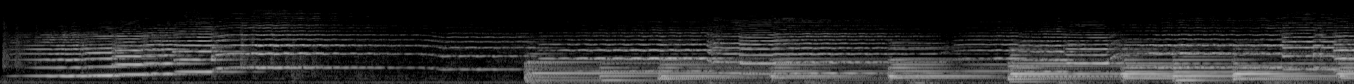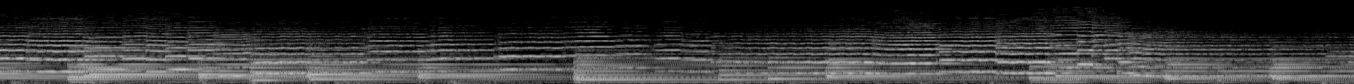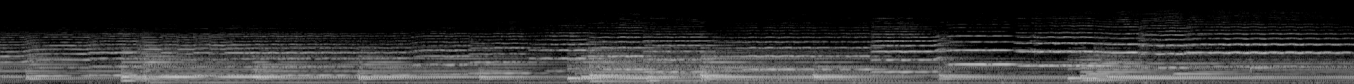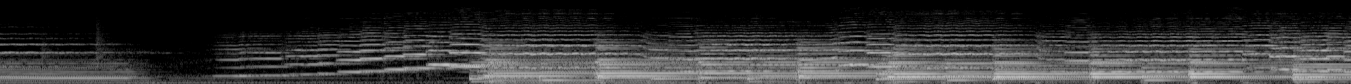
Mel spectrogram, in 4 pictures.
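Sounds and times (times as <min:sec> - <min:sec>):
etude in C minor: 0:00.0 - 0:54.1.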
